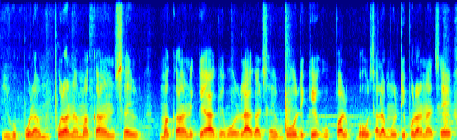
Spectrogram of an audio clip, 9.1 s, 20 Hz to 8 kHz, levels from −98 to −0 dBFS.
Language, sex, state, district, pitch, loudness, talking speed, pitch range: Maithili, male, Bihar, Samastipur, 125 Hz, -20 LUFS, 120 wpm, 120-130 Hz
